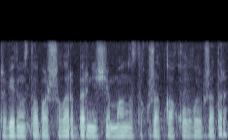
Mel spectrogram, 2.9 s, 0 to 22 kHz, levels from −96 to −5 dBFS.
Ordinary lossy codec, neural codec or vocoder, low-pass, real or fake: none; none; 7.2 kHz; real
